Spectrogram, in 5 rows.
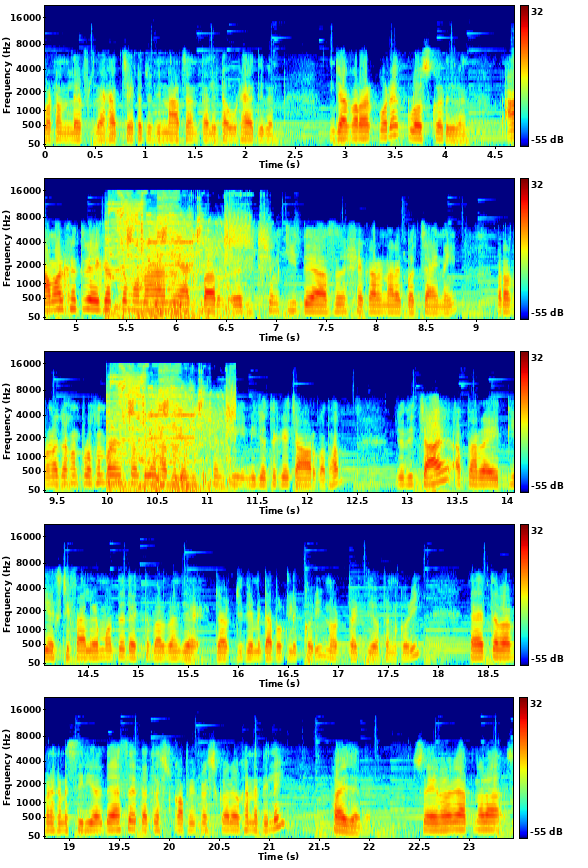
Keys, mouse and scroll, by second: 0.7 click, 1.6 click, 3.4 click, 12.9 click, 14.2 click, 14.9 click, 17.2 click, 18.4 click, 21.9 click.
